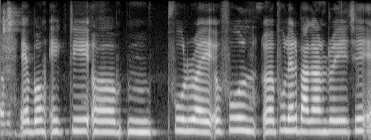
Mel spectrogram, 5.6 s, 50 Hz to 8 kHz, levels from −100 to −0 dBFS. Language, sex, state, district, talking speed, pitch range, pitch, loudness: Bengali, female, Tripura, West Tripura, 120 wpm, 230-245 Hz, 235 Hz, -16 LUFS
